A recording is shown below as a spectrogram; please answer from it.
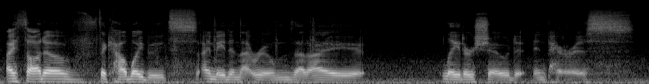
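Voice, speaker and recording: Warm and on the low side, this young man's voice moves at a slow pace with fairly even intonation. He's a vlogger chatting from inside a moving box truck as he drives, rambling informally and confessionally, swearing and leaning on "like." Vehicle and road sounds are clearly recorded.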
